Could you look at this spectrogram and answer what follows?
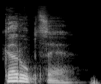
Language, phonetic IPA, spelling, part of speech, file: Russian, [kɐˈrupt͡sɨjə], коррупция, noun, Ru-коррупция.ogg
- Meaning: corruption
